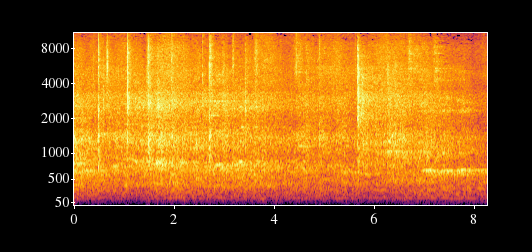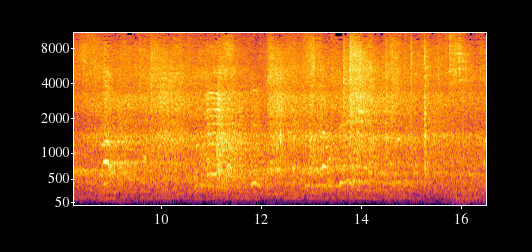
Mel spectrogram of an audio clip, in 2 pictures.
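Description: A small crowd murmurs and calls out in a large echoing arena.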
